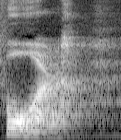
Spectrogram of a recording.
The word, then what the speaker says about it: four: o u r á, người Việt không có đọc cái chữ r ở ngoài sau cái for. So nếu bạn đọc đúng á là for, bạn có cái r ở sau đó for, bạn đọc hơi nhẹ nhẹ thôi, for for.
